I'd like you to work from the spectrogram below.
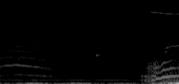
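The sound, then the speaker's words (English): A cat named Kitty meows with a drawn-out, wavering cry, followed by a louder, rising yowl toward the end, with no talking over it. “Ooh, Kitty's here apparently too.”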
